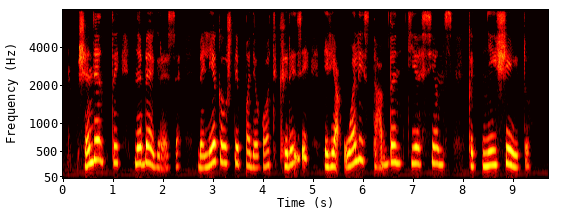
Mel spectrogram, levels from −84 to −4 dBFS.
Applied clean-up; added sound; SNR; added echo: none; none; none; none.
